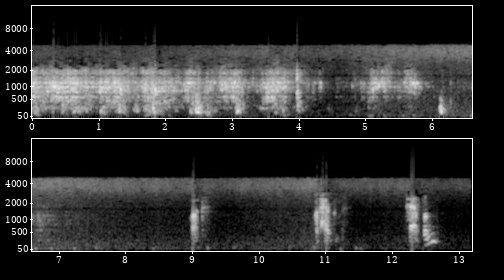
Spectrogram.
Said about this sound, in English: We just landed at the bottom of the sea, that's all.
